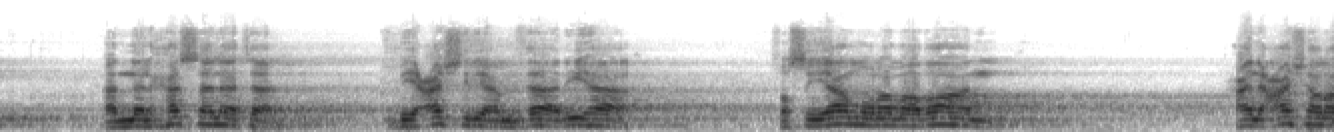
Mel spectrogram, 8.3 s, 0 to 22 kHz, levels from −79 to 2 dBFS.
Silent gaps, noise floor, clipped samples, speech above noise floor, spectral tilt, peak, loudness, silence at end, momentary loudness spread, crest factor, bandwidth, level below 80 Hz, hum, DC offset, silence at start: none; -39 dBFS; under 0.1%; 22 dB; -5 dB/octave; -6 dBFS; -18 LUFS; 0 s; 21 LU; 14 dB; 12 kHz; -52 dBFS; none; under 0.1%; 0 s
